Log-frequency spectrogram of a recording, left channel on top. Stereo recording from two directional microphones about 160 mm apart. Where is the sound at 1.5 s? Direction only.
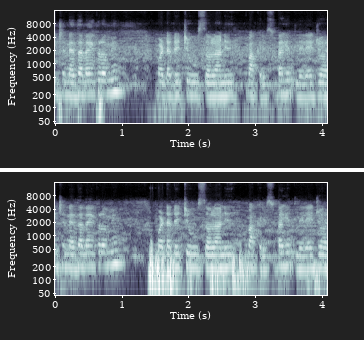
35° right (ahead or behind).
